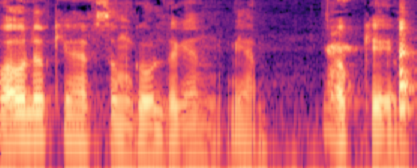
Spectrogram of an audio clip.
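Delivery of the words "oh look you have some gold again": ordinary talk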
